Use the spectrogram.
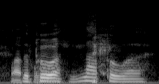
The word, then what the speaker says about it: Lapua: All right, so on the left there is 6.5 Creedmoor, and on the right is 338 LAPUA. That's how they actually pronounce it. LAPUA.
